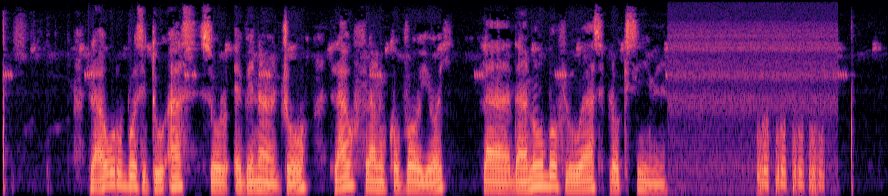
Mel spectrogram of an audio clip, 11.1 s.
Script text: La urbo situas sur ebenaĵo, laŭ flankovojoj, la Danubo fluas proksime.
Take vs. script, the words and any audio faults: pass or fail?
fail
